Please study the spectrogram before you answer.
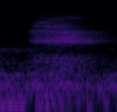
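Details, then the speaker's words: A dog asleep on a pillow snores in the background: snoring. "And if you hear the dog snoring, Jasmine is laying on this pillow and she is currently sleeping or taking a cat nap, dog nap, whatever you want to call it."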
